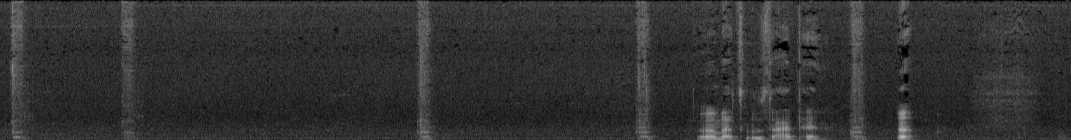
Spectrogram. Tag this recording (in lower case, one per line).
speech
